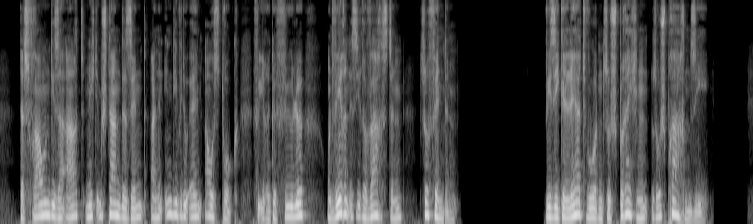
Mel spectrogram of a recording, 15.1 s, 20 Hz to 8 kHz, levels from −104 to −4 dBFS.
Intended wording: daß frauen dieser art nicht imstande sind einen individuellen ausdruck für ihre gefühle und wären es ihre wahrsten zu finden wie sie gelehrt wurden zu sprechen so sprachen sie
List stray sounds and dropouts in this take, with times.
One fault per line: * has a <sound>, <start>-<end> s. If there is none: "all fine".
all fine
